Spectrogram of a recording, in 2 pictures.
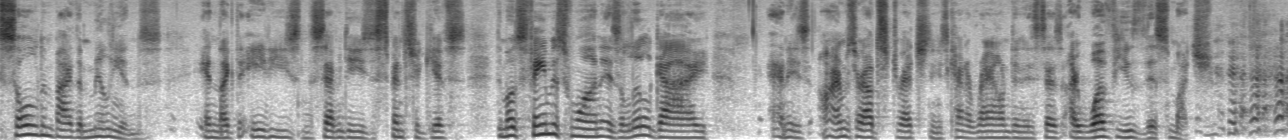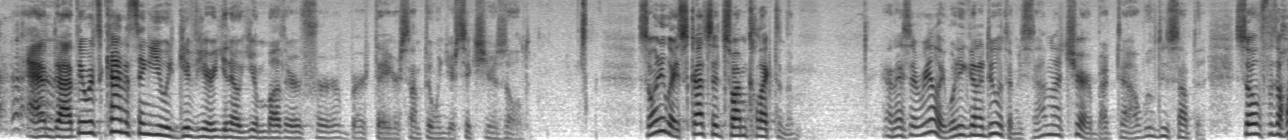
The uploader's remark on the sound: This event was recorded in front of a live audience on July 18, 2017 at Wellfleet Preservation Hall in Cape Cod, Massachusetts.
